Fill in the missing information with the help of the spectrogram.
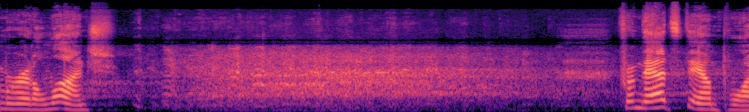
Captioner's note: audience laughing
